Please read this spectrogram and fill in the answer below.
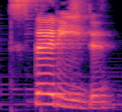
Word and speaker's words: studied: it's a voiced sound therefore studying in the past should sound like studied studied the same thing happens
